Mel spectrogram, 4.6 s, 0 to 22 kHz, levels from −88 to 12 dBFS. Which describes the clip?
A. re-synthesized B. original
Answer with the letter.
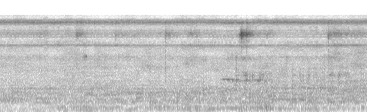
A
